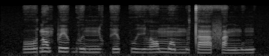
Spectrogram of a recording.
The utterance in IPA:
oː˨˦ ɗ ɔ̃˦ p eː˦ ɡʷ iː˨ m ɲ ɔ˨ k e˦ kʷ iː˨ l ɔ˦ m ɔ̃˨ m u˨ t aː˨ f a˨ ŋ m u˧ ŋ

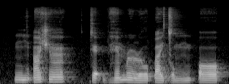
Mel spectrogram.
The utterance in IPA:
ŋ ɡ ũ ʔ ã ʃ œ̃ | k ɛ ʔ bʱ ɛ̃ m ɭ ɔ̃ ɭ o ɓ a i̯ d o m ũ m ʔ ɔ

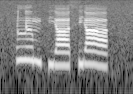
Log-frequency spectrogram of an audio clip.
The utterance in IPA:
l ə˥˧ m p j a˧ s j a˥˧

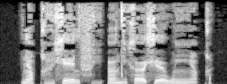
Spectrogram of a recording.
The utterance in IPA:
ɾʲ ẽ q i̤ x eː l f i̤ ʔ œ̃ d ĩ x œː xʲ œː w ĩː q

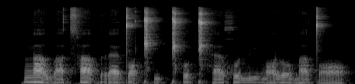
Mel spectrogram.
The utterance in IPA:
ŋ a˥˩ w a˨˥ t͡sʰ a˥˩ p r æ˦ t̪ ɒ˥˩ ǁʰ i˩˧˩ ǁʰ o˦ ǁʰ æ˨˥ χʷ i˦ m i˦ ŋ ɒ˨˥ l o˥˩ m a˦ t̪ ɒ˩˧˩

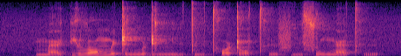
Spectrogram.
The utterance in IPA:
m æ˨˩˦ pʲ ʊ˥ l ɔ˥ m ɪ˥ ʈ ɪ˥ ŋ ʊ˥ ɖ i˨˩˦ l i˨˩˦ t̪ i˨˩˦ t̪ʰ ɔ˥ ʈ ɔ˨˩˦ t̪ʰ ɪ˨˩˦ f i˨˩˦ s u˥ ŋ æ˥ t̪ʰ ɪ˨˩˦

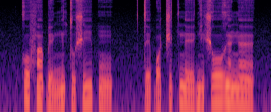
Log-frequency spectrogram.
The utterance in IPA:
k o˦ f ã˧ ɓ e˨ ŋ ĩ˦ t u˨ ʃ iː˦ p ũ˨ | t e˨ ɓ ɔ˨ t͡ʃ e˧ k n eː˨˦ ɡ ĩ˨ ʃ oː˦ ɣ ɛ̃˦ ŋ ɛ̃˦˨

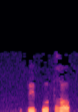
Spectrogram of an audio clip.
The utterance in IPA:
p y p u θ ʁ o

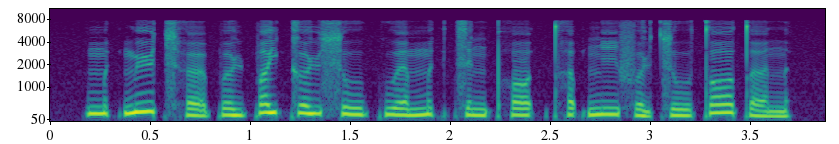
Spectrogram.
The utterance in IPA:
m ɪ˧ k̚ m yː˥ t͡sʰ œː˨˩ p ɵ˨ ɥ p ɐ˥ j k ɵ˧ ɥ s uː˨ kʷ ɛː˨ m ɪ˧ k̚ t͡s ɪ˨ ŋ pʰ ɔː˨˥ t̚ t̪ʰ ɐ˧ p̚ ŋ iː˧ f ɵ˨˩ ɥ t͡s uː˨ t̪ ɔː˥ t̪ ɐ˨ n

